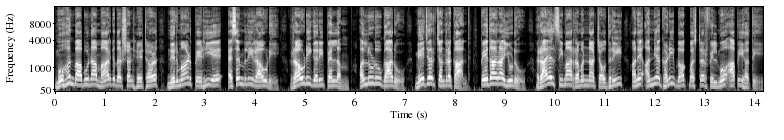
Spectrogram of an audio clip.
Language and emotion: Gujarati, neutral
